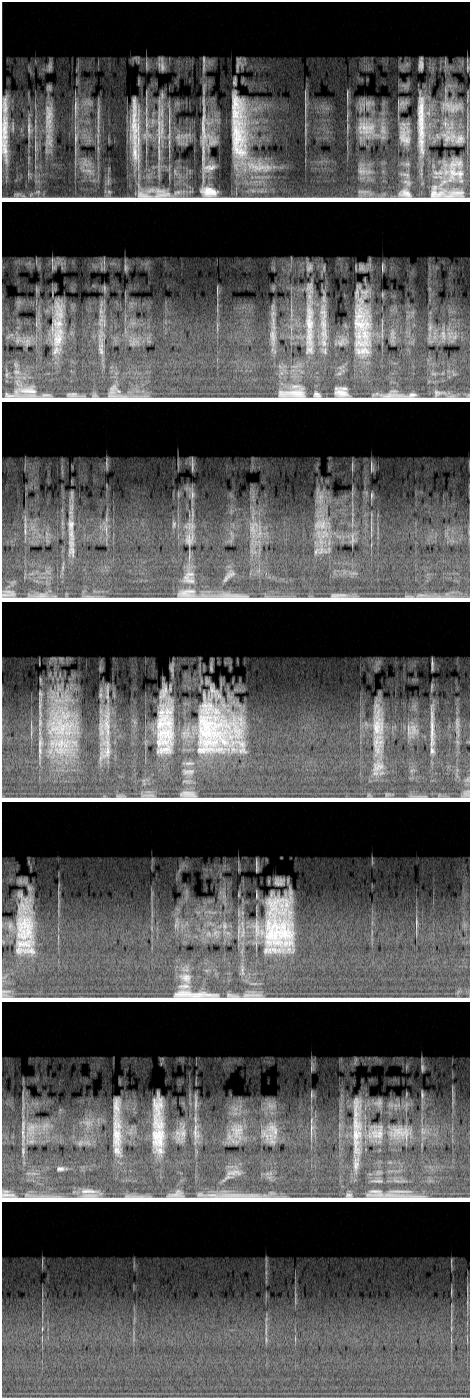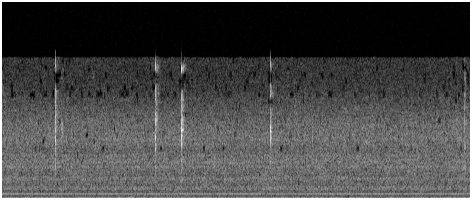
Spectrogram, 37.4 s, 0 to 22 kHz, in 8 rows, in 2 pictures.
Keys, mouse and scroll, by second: 9.8 middle click, 11.3 middle click, 12.2 ctrl+z, 21.2-24.3 right drag, 22.6 click, 24.3-26.6 middle drag, 27.6 right click, 28.1-29.6 middle drag, 29.6-31.1 drag, 29.6 right click, 31.1 middle click, 34.5-36.9 middle drag, 36.9-37.4 drag.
